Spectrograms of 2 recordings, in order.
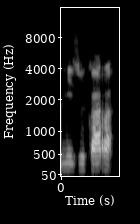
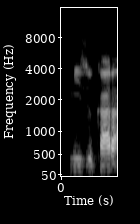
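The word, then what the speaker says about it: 自ら: Kalau dia berdiri sendiri kita baca Mizukara ya. Kalau berdiri sendiri, Mizukara artinya diri sendiri.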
